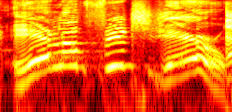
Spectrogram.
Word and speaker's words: Ella Fitzgerald: Oh, that would be Ellen Fitzgerald. – Ellen Fitzgerald? – Ellen? – No, I said it right. Ella Fitzgerald.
